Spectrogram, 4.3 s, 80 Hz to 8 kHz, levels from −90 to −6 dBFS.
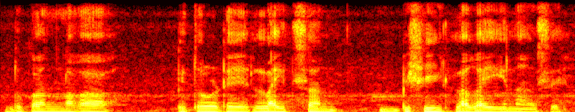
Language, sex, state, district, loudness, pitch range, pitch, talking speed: Nagamese, male, Nagaland, Dimapur, -19 LUFS, 115-125 Hz, 120 Hz, 140 wpm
